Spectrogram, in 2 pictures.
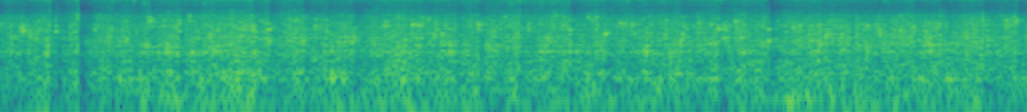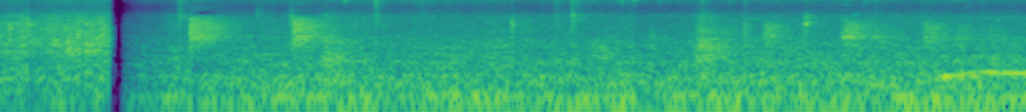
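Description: Chicken necks deep-frying in hot oil: a dense, steady sizzle that cuts off abruptly about four seconds in. After that, a quieter stretch with a low hum and scattered light clicks.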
